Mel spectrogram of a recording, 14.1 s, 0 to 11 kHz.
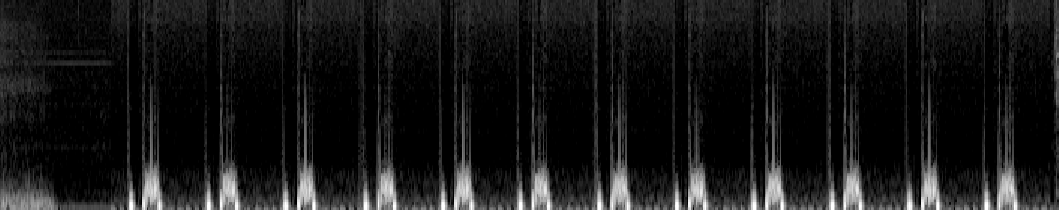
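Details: Mitral valve prolapse heard at the apex: regular heartbeat near 58 a minute with a sharp mid-systolic click followed by a short late systolic murmur.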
